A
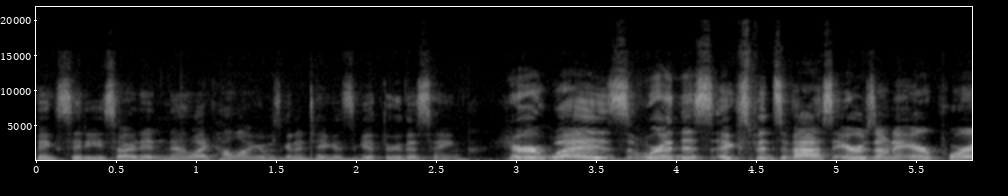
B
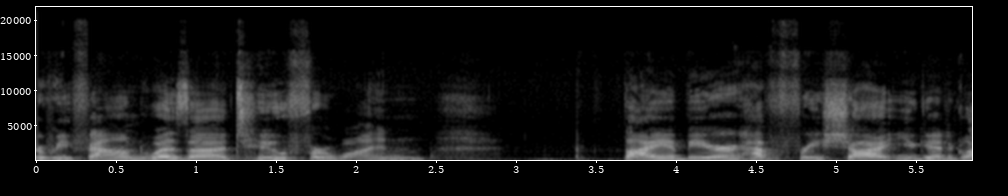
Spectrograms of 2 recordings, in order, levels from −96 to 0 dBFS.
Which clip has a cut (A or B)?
A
